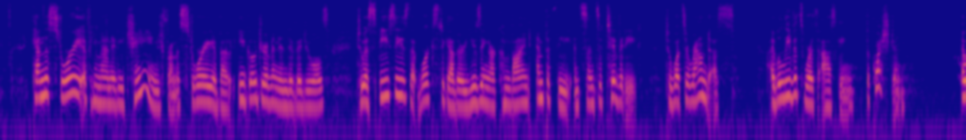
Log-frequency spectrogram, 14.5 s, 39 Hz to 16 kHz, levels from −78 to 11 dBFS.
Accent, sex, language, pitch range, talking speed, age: American, female, English, 175-245 Hz, 150 wpm, 30-49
